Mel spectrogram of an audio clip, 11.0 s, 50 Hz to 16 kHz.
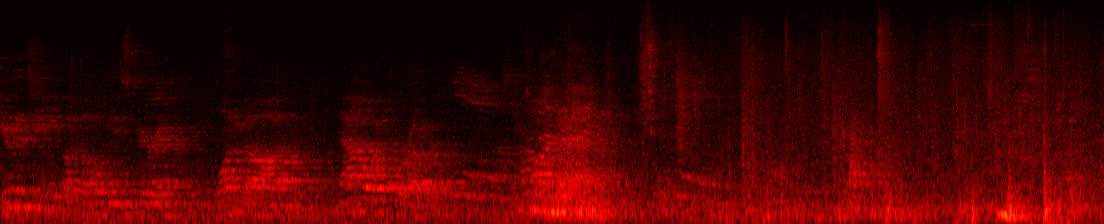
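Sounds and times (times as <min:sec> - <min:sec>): footsteps on hard floor: 0:07.4 - 0:11.0.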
